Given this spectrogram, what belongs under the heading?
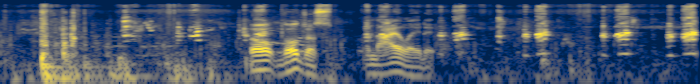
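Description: Farm chickens cluck and squawk nearby in uneven bursts, with a few drawn-out calls, while someone talks over them.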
